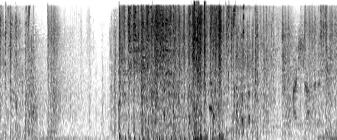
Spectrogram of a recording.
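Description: Video game firefight with heavy, sustained gunfire: a few separate shots early, then a loud continuous barrage of rapid bursts that rolls on for several seconds with no voices over it.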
